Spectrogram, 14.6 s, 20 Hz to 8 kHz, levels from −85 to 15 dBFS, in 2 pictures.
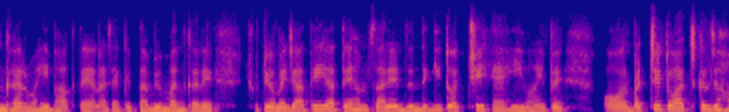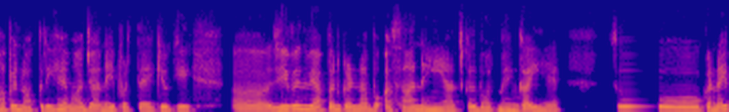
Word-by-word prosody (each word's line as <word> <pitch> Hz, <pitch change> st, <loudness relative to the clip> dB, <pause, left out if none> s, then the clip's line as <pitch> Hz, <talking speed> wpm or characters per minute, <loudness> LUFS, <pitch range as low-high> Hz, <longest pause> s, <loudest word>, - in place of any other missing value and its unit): घर 225 Hz, 0 st, +2 dB
मे 220 Hz, -, -1 dB
ही 230 Hz, -, +3 dB
भागते 205 Hz, -1 st, -5 dB
हैं 190 Hz, -4 st, -2 dB
ना, 170 Hz, +4 st, -6 dB
चाहे 205 Hz, 0 st, -5 dB
कितना 210 Hz, 0 st, -5 dB
भी 220 Hz, +1 st, +3 dB
मन 205 Hz, -1 st, +2 dB
करे, 200 Hz, 0 st, +1 dB, 0.4 s
छुट्टियों 230 Hz, 0 st, 0 dB
में 235 Hz, +1 st, +3 dB
जाते 225 Hz, +1 st, 0 dB
ही 260 Hz, -, +3 dB
आते 230 Hz, +1 st, -3 dB
हैं 245 Hz, -, +3 dB
हम 240 Hz, -1 st, +1 dB
सारे। 230 Hz, 0 st, +2 dB
जिंदगी 225 Hz, +2 st, 0 dB
तो 250 Hz, +1 st, +2 dB
अच्छी 225 Hz, +4 st, -1 dB
है 210 Hz, -1 st, -1 dB
ही 220 Hz, 0 st, 0 dB
वहीं 190 Hz, -1 st, -4 dB
पे 205 Hz, +2 st, 0 dB, 0.5 s
और 190 Hz, +2 st, +1 dB
बच्चे 230 Hz, +5 st, 0 dB
तो 270 Hz, +1 st, +2 dB
आजकल 245 Hz, +2 st, 0 dB
जहाँ 240 Hz, -1 st, +1 dB
पे 250 Hz, -, +3 dB
नौकरी 230 Hz, 0 st, 0 dB
है 245 Hz, +1 st, +3 dB
वहाँ 230 Hz, -1 st, 0 dB
जाना 200 Hz, +2 st, 0 dB
ही 225 Hz, -, +3 dB
पड़ता 205 Hz, 0 st, -5 dB
है। 205 Hz, -, -1 dB
क्योंकि 225 Hz, +1 st, 0 dB, 0.5 s
अ, -, -, -8 dB, 0.4 s
जीवन-यापन 240 Hz, +1 st, +3 dB
करना 240 Hz, -1 st, +1 dB
ब 200 Hz, -3 st, -2 dB
आसान 220 Hz, +2 st, -2 dB
नहीं 220 Hz, -1 st, +3 dB
है, 200 Hz, -, -2 dB
आजकल 215 Hz, +3 st, -1 dB
बहुत 220 Hz, +1 st, -3 dB
महँगाई 195 Hz, 0 st, +2 dB
है 200 Hz, +4 st, -4 dB, 0.6 s
सो 230 Hz, -, +2 dB, 0.7 s
ओ -, -, -1 dB
करना 225 Hz, +1 st, +2 dB
ही 255 Hz, -, +3 dB
225 Hz, 225 wpm, -22 LUFS, 205-235 Hz, 0.7 s, ही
